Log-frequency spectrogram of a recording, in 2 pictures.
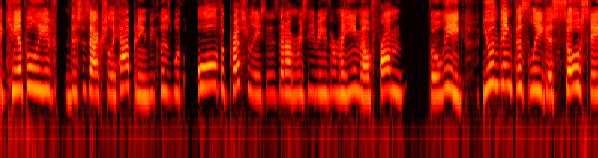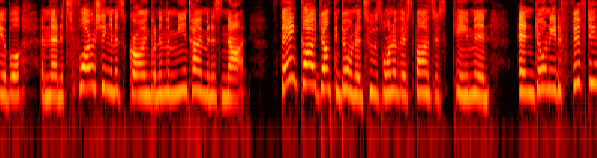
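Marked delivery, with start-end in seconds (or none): none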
